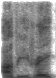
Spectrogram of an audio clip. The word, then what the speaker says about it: Avirey: But you don't say it like that. You say Avery Cain. But if using, I guess in Spanish you would say Avire, but because Avi means first and Ray means king, so first king Cain.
